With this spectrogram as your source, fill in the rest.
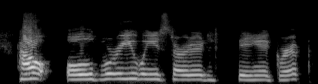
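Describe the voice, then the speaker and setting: At a moderate pace, a woman with a normal speaking voice and fairly high pitch talks against a quiet background, the sound dry and close with no echo. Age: 30s. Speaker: podcast host. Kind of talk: interview. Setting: podcast.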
